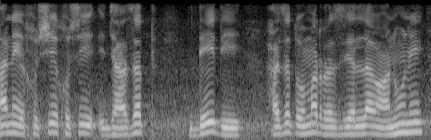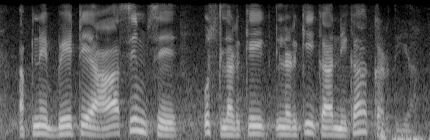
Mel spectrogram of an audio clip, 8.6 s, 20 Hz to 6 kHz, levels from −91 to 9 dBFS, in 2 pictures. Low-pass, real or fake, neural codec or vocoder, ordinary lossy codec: 5.4 kHz; real; none; none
